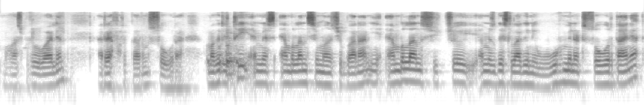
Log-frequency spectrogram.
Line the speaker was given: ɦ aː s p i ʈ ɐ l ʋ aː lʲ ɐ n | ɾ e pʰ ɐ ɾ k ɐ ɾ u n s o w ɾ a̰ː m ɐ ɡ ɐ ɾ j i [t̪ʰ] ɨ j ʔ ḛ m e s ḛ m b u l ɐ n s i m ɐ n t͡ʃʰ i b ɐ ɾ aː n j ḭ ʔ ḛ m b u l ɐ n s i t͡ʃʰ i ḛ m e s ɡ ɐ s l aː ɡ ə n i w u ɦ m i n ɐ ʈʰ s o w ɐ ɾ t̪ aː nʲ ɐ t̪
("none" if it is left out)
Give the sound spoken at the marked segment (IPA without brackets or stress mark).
t̪ʰ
